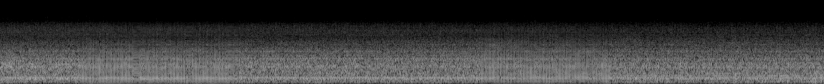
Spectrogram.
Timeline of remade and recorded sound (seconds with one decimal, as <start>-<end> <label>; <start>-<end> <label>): 0.0-0.8 recorded; 0.8-2.4 remade; 2.4-4.8 recorded; 4.8-6.1 remade; 6.1-8.2 recorded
